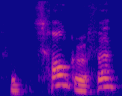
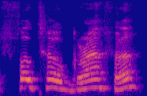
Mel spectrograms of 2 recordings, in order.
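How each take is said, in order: First: The stress is on the second syllable. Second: The stress is not on the second syllable. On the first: Listeners will understand the word. The speaker calls it right. "then they will fully understand" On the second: Listeners will not understand the word. The speaker calls it wrong. "like this, people will not know what you're talking about"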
